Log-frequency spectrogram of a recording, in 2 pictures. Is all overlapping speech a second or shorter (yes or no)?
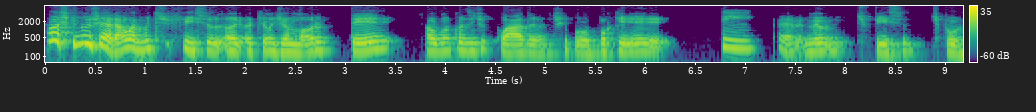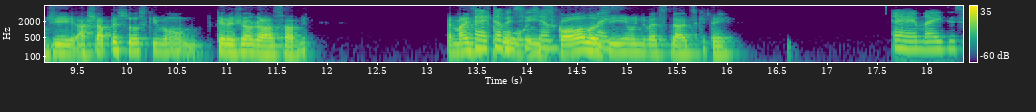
no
